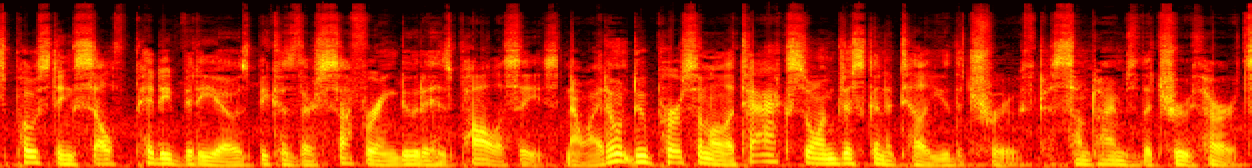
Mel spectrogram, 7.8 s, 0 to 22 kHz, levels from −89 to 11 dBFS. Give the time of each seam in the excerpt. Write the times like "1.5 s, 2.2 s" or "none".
none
